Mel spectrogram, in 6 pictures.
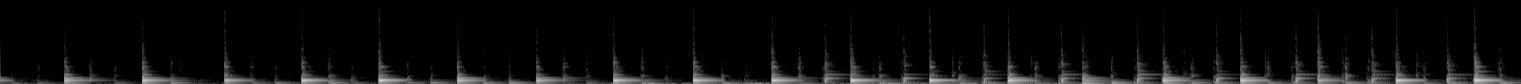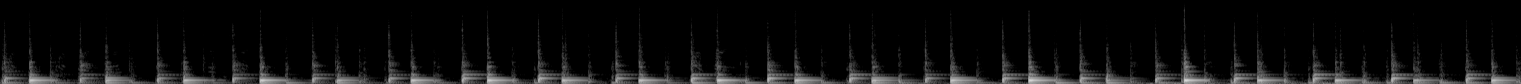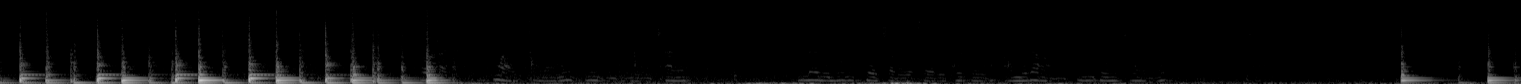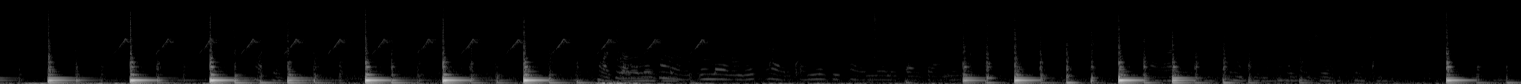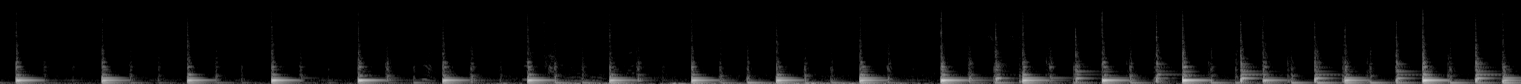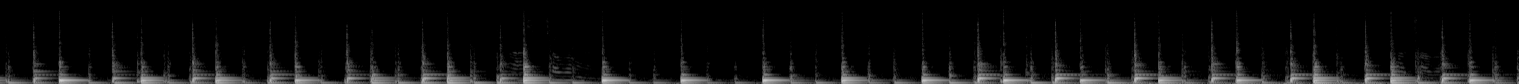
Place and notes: Lupane, Zimbabwe - Ugogos rainmaking song...
we are at CoCont in the bushland not far from the road and to Lupane centre...before we begin with our interview recording, Ugogo and her girl apprentice perform a traditional Ndebele rain-making song...
October 2018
